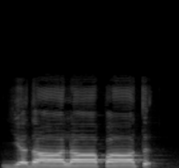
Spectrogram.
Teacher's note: The tu in the end changes to d because of sandhi.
